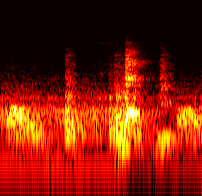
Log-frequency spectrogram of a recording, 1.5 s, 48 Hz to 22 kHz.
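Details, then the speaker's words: Fetal heartbeat at a 17-week pregnancy appointment on Doppler, about 140 beats per minute: fast, rhythmic whooshing pulses over a steady electrical hum. "so we can hear the baby's heartbeat it's about 140 or before sounds good"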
